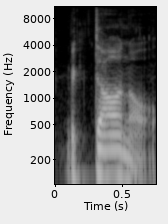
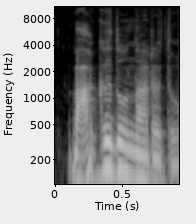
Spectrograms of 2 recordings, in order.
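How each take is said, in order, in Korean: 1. 미국 억양으로 발음됩니다. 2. 일본 억양으로 발음됩니다. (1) "미국에서는 맥도날드 이렇게 발음을 하고요" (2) "일본에서는 마그도나르도"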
